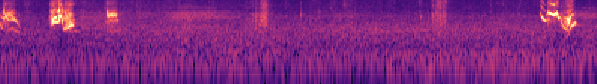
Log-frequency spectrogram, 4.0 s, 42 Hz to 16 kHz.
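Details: Sparrows at a Tenmangu shrine, Japan, February 2020: a brief burst of two or three loud, high chirps, then a quiet pause before another tight cluster of sliding chirps.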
